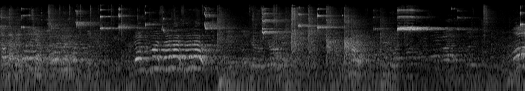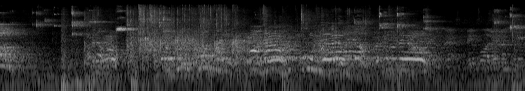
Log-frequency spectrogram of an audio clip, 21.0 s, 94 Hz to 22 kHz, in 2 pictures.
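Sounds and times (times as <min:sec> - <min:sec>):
sneakers squeaking on hardwood: 0:04.1 - 0:04.6, 0:07.4 - 0:07.9, 0:11.1 - 0:12.5, 0:18.0 - 0:19.2, 0:20.3 - 0:21.0.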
